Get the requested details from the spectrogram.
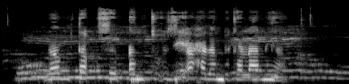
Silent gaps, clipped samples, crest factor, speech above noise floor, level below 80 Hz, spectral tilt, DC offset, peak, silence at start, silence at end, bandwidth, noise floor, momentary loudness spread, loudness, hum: none; under 0.1%; 18 dB; 21 dB; -64 dBFS; -2.5 dB/octave; under 0.1%; -2 dBFS; 0.15 s; 0 s; 15.5 kHz; -38 dBFS; 15 LU; -16 LUFS; none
